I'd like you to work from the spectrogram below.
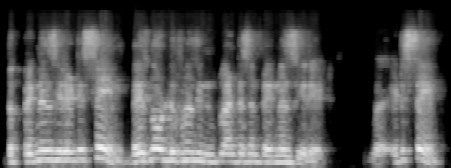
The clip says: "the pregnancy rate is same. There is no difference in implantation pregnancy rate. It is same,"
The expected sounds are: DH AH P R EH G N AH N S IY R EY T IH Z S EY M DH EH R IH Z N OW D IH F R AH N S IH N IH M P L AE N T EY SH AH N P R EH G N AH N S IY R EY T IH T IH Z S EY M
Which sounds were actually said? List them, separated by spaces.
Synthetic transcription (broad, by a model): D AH P R EH G N AH N S IY R EY T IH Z S EY M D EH R IH Z N OW D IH F R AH N S IH N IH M P L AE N T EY S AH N P R EH G N AH N S IY R EY T IH T IH Z S EY M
